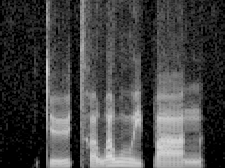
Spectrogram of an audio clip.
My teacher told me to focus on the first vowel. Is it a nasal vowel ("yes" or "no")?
no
